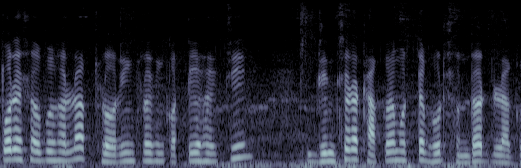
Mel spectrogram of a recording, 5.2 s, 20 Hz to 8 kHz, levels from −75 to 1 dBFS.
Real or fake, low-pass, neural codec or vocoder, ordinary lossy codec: real; none; none; none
